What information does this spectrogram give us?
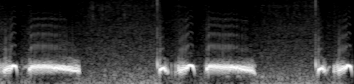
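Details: Decoy spotted dove used for trapping, hạp bổi voice: a short hoot leads into a long, steady, mellow coo, repeated about every one and a half seconds in a stuttering pattern.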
